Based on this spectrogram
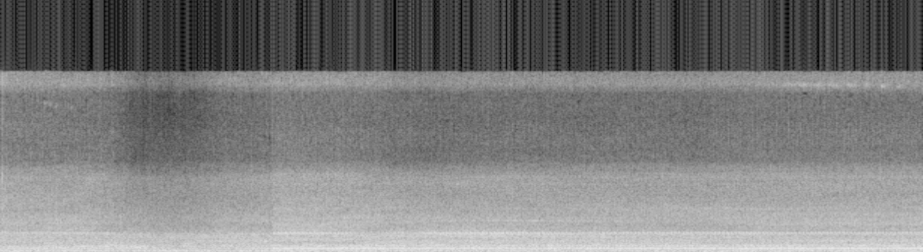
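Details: Renault Kwid Climber petrol engine idling after water pump replacement, coolant refill and bleeding air from the heater pipe: smooth, even idle with a faint steady hum and no knocking, whining or grinding; the earlier noise has stopped and it sounds healthy.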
